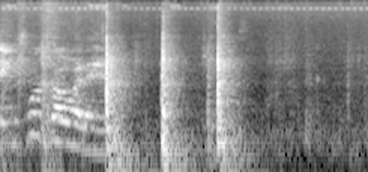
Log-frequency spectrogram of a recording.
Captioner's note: knocking on door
